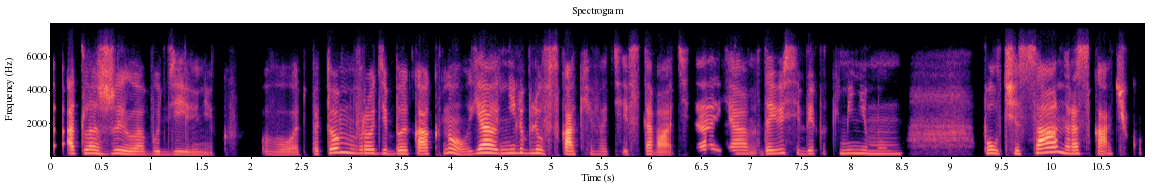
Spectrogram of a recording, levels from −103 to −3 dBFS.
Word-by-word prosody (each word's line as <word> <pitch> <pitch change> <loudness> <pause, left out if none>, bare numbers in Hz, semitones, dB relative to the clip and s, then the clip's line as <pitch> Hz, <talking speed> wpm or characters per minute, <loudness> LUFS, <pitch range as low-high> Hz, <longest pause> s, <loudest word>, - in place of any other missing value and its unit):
отложила 200 -5 +1
будильник, 160 -2 -9 0.2
вот. 155 -2 -10
Потом, 255 +7 +1
вроде 220 -1 -2
бы 200 +3 -2
как, 190 0 +2
ну, 230 -9 -1
я 245 +5 +7
не 225 +2 -4
люблю 230 -2 -2
вскакивать 180 -3 0
и - - -6
вставать, 185 +1 -3
да. 220 - +1 0.2
Я 205 0 0
отдаю 205 +3 -2
себе 195 -4 -5
как - - -22
минимум 190 -4 -9 0.8
полчаса 220 +7 +4
на 235 -8 -1
раскачку. 205 +1 -1
205 Hz, 125 wpm, -26 LUFS, 180-225 Hz, 0.8 s, я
